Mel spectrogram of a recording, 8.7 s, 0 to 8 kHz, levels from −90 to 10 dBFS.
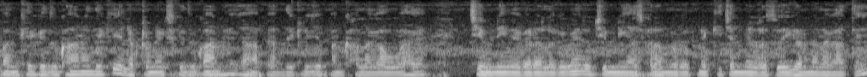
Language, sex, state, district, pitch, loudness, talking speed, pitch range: Hindi, male, Haryana, Rohtak, 105 Hz, -18 LUFS, 250 wpm, 100-110 Hz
